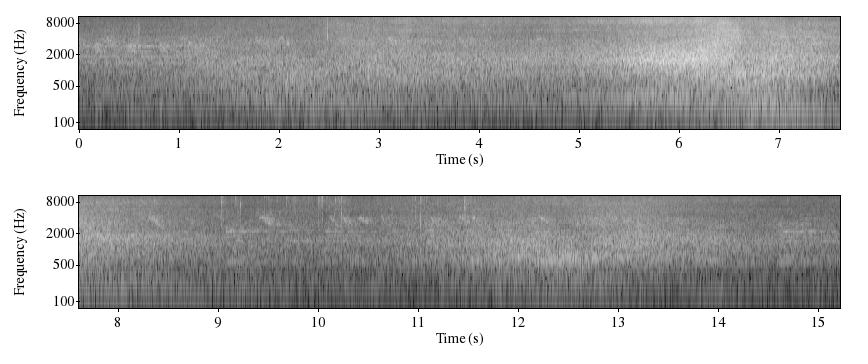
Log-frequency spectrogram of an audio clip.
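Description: Footsteps pad across concrete.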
